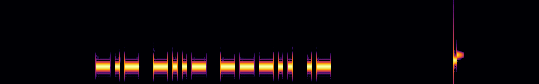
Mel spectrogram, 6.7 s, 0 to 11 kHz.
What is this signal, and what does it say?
Morse code, heard as a keyed tone, about 20 wpm, 700 Hz. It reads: KX8A
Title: USA Call Signs - 4 Characters - 3x Character Spacing - 20wpm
